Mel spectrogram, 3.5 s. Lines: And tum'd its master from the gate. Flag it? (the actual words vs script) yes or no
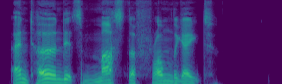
no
